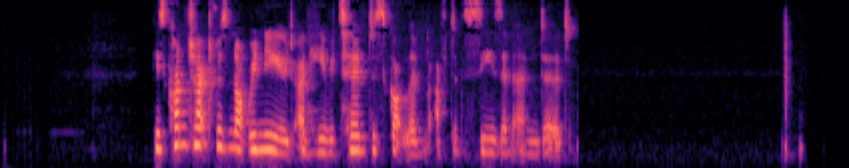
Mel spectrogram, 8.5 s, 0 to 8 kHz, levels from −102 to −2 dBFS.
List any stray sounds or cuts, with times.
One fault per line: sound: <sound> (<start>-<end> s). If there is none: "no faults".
no faults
